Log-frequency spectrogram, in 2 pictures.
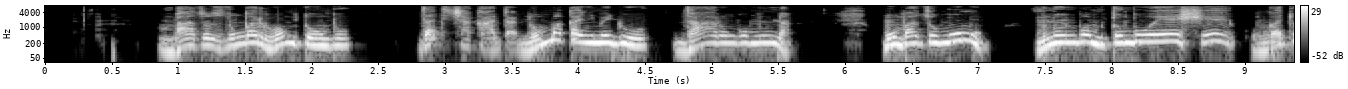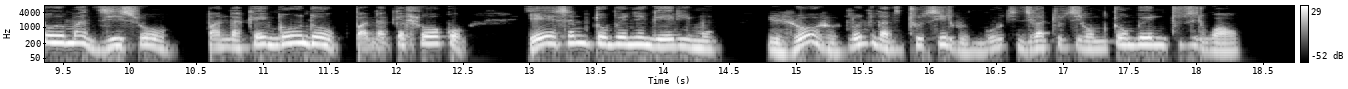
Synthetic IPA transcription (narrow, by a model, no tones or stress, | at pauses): mbʱad͡zo̞d͡zino̞mwaɾirwamuto̞mbo̞ | d͡zati̥t͡ʃakatando̞mumakaɲime̞ɗuo | d͡zaːɾoŋɡo̞muːna | mumbʱad͡zo̞mumu | muno̞ŋɡwamuto̞mbo̞weʃe̞uŋɡa̰towemad͡ziso̞kupa̰ndak̬e̞nɡo̞ndo̞ku̥pa̰nda̰ke̞ɬo̞ko̞ | je̞se̞muto̞mboineŋɡe̞iɾiːmo̞ | iʐo̞ʐo̞tino̞t̬iŋɡad͡zitʰut͡sirweŋɡoutid͡zikatʰut͡sirwamuto̞mboenotʰut͡sirwaːwo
